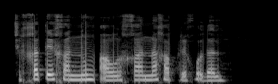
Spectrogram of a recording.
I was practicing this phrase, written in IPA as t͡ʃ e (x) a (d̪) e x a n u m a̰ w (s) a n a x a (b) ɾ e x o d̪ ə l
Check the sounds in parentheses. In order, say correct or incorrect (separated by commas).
correct, incorrect, incorrect, incorrect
